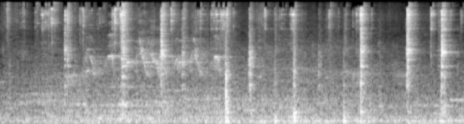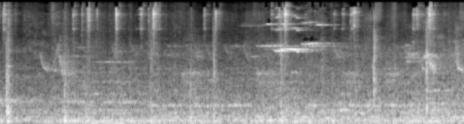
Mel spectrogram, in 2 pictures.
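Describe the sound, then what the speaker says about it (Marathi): Wheat and jaggery dough is kneaded by hand with oil, giving soft, sticky slaps and squelches in an irregular rhythm, close and faint, with a few light clicks. "आता अगदी थोडंसं तेल लावून घेतलं हाताला आणि हे पीठ मळून घेते"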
